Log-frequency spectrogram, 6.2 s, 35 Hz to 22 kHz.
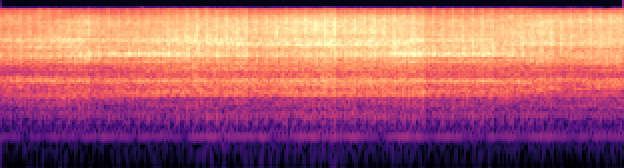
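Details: New Shop Fox W1855 benchtop belt sander at first run: a constant motor hum under a smooth, even belt hiss, with no rhythmic thumping or rubbing. No wobble is seen and belt tracking is good, so it runs smooth and healthy.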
